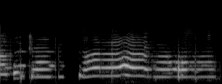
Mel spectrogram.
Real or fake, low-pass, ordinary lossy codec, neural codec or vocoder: fake; 5.4 kHz; MP3, 32 kbps; codec, 16 kHz, 1 kbps, X-Codec, HuBERT features, trained on general audio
